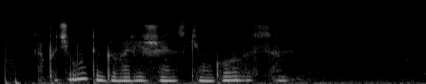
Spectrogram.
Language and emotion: Russian, sad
